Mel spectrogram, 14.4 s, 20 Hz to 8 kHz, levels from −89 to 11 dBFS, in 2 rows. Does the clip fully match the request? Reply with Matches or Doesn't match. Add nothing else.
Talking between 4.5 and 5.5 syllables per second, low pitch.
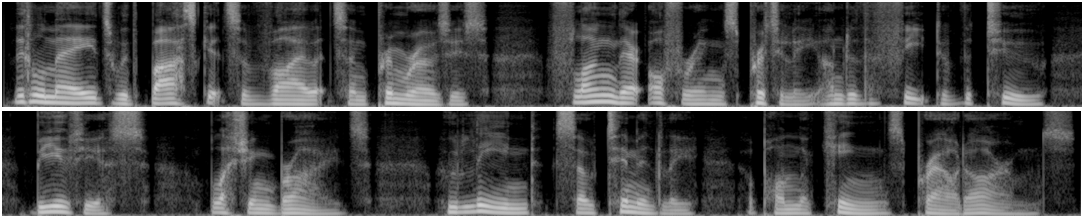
Doesn't match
